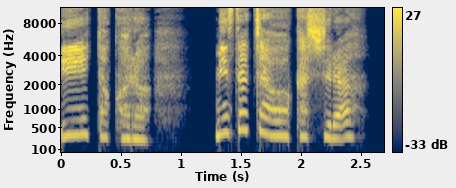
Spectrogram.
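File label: Voice chant japanese; ewella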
